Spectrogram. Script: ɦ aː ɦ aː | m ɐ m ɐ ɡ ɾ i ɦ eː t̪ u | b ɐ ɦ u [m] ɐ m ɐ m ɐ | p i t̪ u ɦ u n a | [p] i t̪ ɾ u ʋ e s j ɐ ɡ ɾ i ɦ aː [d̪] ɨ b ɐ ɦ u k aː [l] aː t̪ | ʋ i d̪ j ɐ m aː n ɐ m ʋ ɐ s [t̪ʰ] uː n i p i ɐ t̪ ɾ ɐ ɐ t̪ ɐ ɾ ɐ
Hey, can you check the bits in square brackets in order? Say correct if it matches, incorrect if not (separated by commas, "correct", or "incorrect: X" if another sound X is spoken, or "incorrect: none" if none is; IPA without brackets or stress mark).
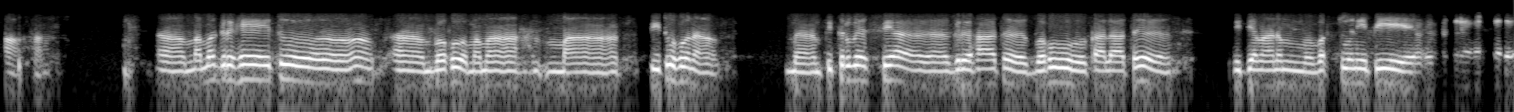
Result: correct, correct, incorrect: t̪, correct, incorrect: t̪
